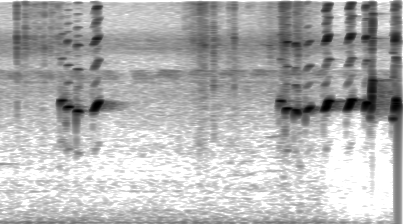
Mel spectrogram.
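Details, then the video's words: Sooty-headed bulbul calling near Busu Reului, Mutiara, Pidie, Aceh: two bursts of bubbly, slurred whistled notes. The first is brief; the second is longer, rising and chattering. A low steady hum runs underneath. "Suara Teriakan Burung Kutilang Emas"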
